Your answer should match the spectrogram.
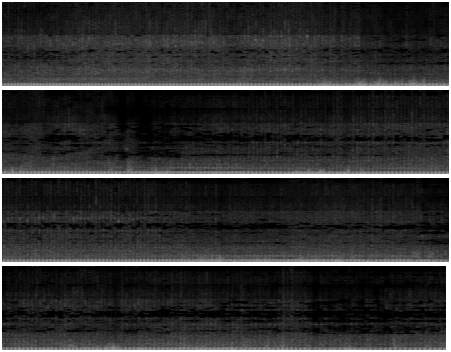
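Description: A small engine running steadily throughout.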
